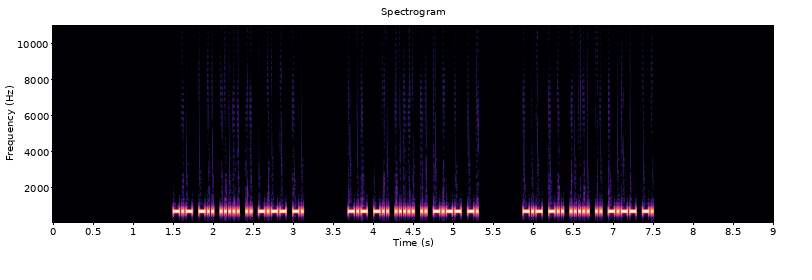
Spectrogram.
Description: Morse code, heard as a keyed tone, about 46 wpm, 700 Hz. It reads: KD5IYN KD5IYN KD5IYN
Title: USA Call Signs - 6 Characters - Repeated 3x - 45wpm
